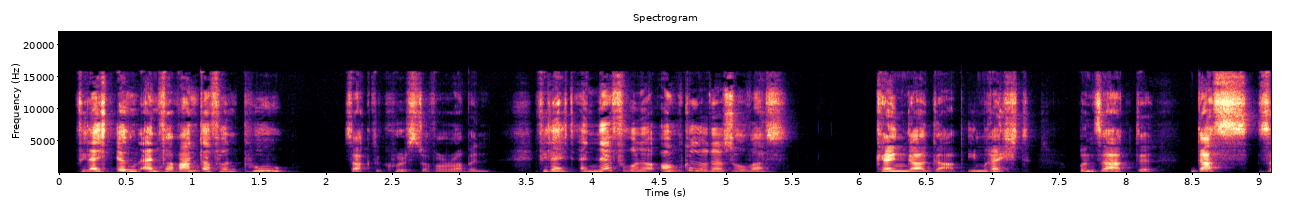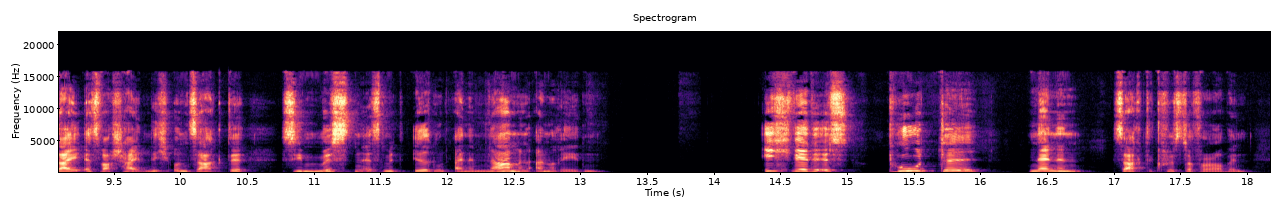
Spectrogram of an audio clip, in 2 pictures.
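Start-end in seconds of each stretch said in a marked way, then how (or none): 0.1-1.7 put-on high boy voice; a thoughtful boy; Christopher Robin voice. Christopher Robin guessing who Piglet is, musing. 3.6-5.5 put-on high boy voice; a thoughtful boy; Christopher Robin voice. Christopher Robin guessing who Piglet is, musing. 14.4-16.8 put-on high boy voice; a thoughtful boy; Christopher Robin voice. Christopher Robin guessing who Piglet is, musing.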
